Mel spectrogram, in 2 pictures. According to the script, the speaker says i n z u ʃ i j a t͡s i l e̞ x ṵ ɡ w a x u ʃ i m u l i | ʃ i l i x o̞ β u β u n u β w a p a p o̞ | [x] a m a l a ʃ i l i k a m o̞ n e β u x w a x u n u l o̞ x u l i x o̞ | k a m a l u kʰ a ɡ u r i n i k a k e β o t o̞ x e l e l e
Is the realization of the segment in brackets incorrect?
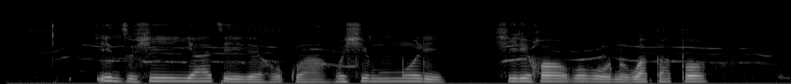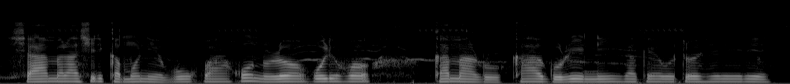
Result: yes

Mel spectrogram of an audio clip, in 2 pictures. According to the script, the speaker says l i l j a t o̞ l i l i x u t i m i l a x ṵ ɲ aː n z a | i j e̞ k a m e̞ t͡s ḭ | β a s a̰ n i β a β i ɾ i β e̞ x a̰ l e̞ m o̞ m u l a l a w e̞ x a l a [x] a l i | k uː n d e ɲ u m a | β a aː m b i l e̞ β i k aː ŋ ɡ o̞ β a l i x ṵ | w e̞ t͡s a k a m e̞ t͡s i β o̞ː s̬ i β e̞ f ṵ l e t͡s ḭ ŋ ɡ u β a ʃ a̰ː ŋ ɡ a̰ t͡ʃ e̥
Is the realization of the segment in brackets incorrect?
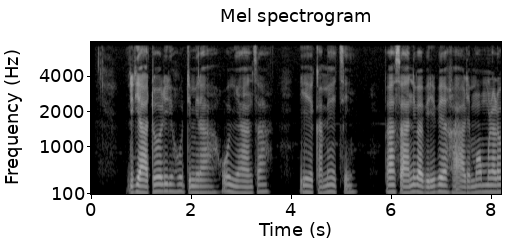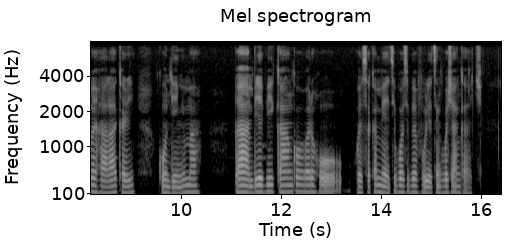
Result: yes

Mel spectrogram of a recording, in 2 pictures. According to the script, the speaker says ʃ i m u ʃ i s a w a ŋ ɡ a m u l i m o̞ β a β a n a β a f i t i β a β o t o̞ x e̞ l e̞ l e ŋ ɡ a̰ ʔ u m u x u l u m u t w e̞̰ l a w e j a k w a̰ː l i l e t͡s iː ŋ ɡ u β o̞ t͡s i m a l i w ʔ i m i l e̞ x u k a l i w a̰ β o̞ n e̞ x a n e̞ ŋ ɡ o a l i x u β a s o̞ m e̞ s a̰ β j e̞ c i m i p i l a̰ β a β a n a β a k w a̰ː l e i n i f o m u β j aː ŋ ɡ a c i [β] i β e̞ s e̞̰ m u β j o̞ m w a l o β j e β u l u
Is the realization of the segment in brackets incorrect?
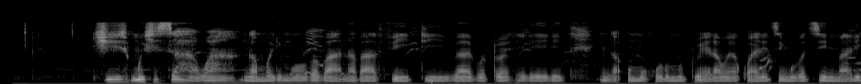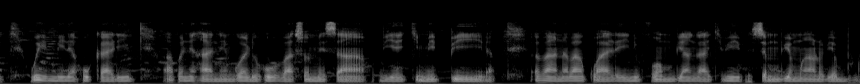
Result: no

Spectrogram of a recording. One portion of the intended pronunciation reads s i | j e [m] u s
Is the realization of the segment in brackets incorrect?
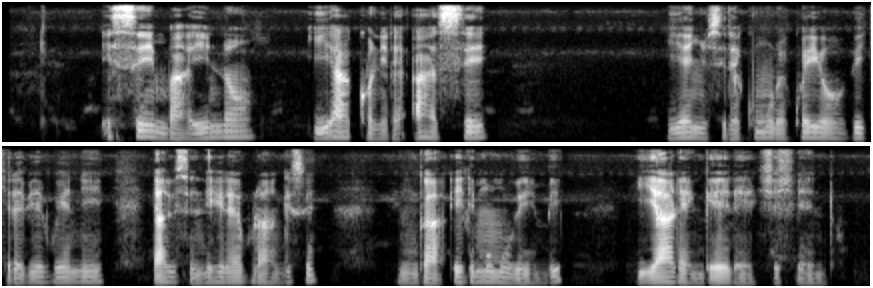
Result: yes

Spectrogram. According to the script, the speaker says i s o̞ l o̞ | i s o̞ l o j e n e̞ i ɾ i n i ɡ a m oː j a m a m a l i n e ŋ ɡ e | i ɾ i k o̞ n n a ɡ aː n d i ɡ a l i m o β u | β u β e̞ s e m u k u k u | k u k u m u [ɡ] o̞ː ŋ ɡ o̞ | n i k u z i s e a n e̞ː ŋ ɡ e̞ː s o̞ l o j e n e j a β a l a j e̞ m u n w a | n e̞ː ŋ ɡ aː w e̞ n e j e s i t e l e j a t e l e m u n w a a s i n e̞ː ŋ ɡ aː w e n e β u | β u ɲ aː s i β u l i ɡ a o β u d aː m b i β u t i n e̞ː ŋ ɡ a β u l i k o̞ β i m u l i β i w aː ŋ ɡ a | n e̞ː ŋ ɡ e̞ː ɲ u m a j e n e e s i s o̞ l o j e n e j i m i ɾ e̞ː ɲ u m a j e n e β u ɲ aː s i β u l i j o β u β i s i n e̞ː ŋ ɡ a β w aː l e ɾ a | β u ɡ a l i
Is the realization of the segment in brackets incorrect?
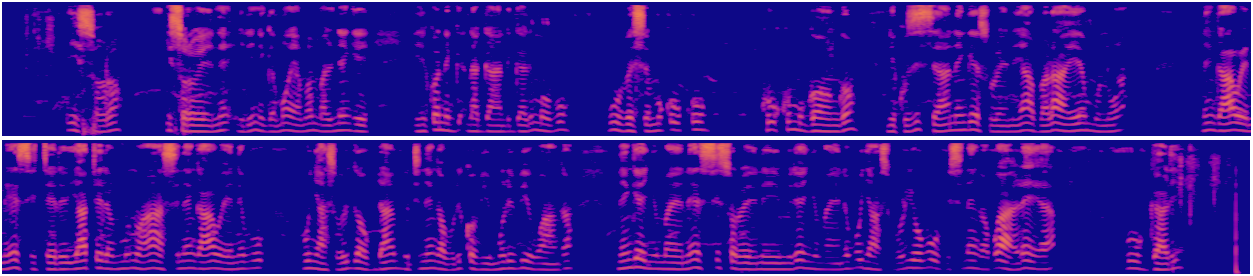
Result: no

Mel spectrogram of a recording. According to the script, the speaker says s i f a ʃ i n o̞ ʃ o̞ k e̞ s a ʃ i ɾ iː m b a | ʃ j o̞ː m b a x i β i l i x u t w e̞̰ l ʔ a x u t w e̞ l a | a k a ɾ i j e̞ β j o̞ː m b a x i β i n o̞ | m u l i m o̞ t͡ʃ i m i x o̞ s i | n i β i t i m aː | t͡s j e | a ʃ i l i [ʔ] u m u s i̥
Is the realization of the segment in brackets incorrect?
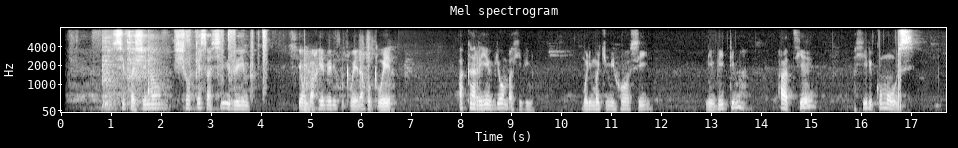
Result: yes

